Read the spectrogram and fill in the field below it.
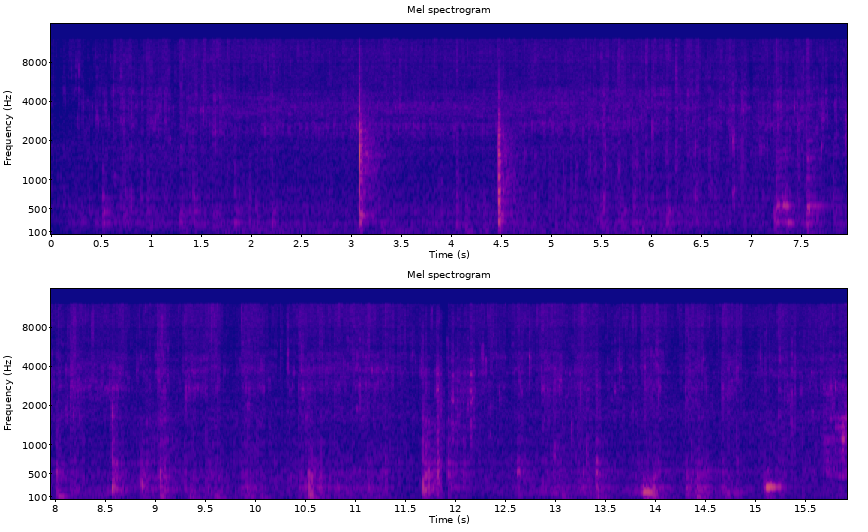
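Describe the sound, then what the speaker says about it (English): Water runs steadily from a kitchen tap while hands are washed, a continuous hiss broken by a few sharp knocks and splashes, fairly close, with no talking. "Wash my hands."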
